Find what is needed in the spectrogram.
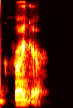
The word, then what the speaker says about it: Krieger: So the person who had to read the citation for the Clark Award for me was Ann Krieger, whose name is spelled like Alan Krueger's name, but she pronounces it Krieger, I think, the German way.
